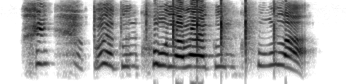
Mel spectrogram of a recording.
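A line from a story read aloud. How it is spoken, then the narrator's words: Laughing. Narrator (Chinese): 我会拍着手笑起来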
